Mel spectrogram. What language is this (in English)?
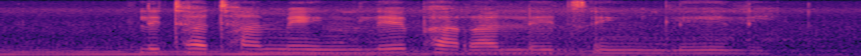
Southern Sotho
